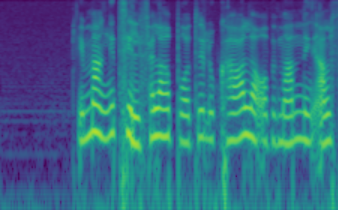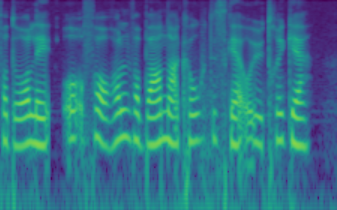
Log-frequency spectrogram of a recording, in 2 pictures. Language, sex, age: Norwegian, female, 25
